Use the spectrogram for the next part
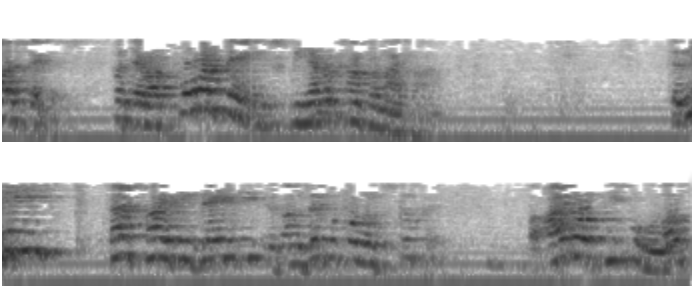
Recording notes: We apologize for the sound quality of this recording.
